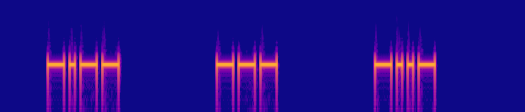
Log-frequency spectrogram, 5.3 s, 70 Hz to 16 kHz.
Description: Morse code, heard as a keyed tone, about 22 wpm, spaced as for 8 wpm, 700 Hz. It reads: YOX
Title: USA Call Signs - 5 Characters - 6x Character Spacing - 22wpm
